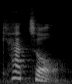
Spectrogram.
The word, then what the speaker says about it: kettle: so we will have kettle now what is the purpose of this e here this e doesn't do anything as far as a sound but in English spelling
